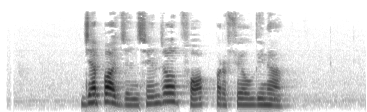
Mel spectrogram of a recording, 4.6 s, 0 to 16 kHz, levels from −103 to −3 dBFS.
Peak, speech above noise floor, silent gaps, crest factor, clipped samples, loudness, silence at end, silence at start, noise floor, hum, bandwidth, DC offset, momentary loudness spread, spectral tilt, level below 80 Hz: -6 dBFS; 49 dB; none; 22 dB; under 0.1%; -26 LUFS; 1.1 s; 1 s; -75 dBFS; none; 11.5 kHz; under 0.1%; 17 LU; -5.5 dB/octave; -84 dBFS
